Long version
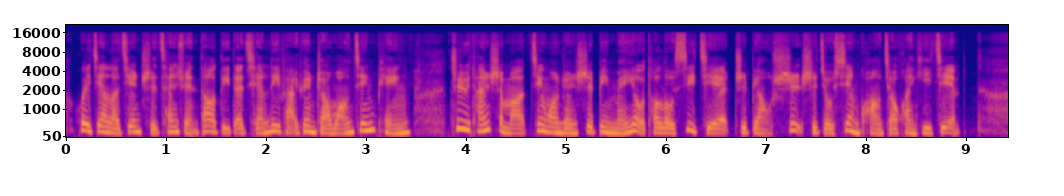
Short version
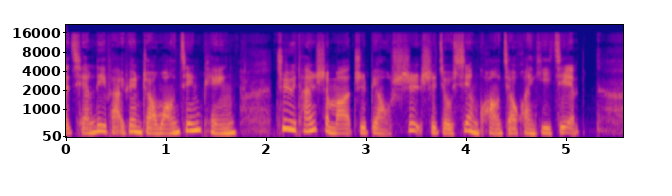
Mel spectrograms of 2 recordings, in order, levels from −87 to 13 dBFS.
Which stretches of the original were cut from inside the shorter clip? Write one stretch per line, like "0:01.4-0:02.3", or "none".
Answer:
0:04.6-0:06.7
